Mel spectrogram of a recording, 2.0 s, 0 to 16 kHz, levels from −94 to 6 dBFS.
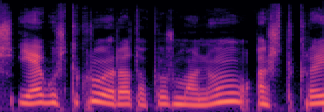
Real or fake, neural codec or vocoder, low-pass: fake; codec, 44.1 kHz, 7.8 kbps, Pupu-Codec; 14.4 kHz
